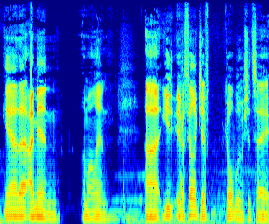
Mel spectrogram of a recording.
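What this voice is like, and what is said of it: Usual voice. Nothing is said of it.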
